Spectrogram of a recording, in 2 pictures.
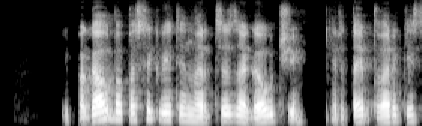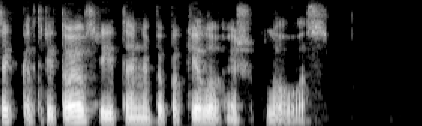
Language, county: Lithuanian, Marijampolė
